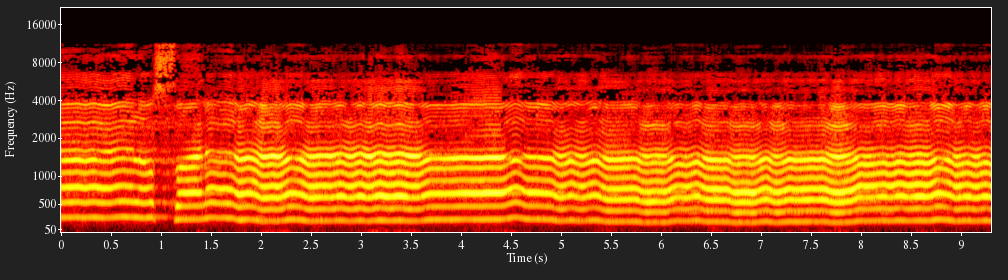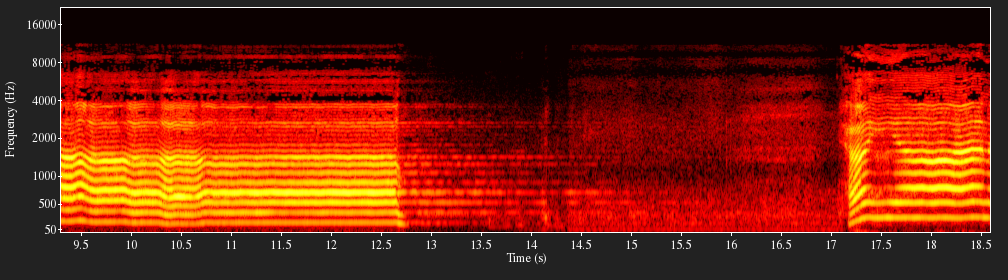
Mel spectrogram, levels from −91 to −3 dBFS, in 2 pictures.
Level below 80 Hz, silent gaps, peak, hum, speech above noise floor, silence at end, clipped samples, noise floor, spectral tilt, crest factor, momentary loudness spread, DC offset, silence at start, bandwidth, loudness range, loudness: -70 dBFS; none; -10 dBFS; none; 34 dB; 0 s; under 0.1%; -54 dBFS; -2.5 dB/octave; 12 dB; 5 LU; under 0.1%; 0 s; 11.5 kHz; 8 LU; -20 LUFS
